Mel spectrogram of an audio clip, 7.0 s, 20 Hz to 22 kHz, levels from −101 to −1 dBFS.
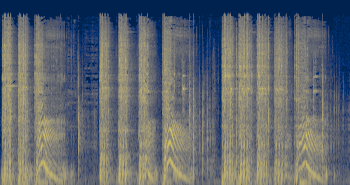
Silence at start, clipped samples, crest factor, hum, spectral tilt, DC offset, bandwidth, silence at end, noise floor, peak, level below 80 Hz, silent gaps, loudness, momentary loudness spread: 0.05 s; under 0.1%; 20 dB; none; -1.5 dB/octave; under 0.1%; 17 kHz; 0.45 s; -43 dBFS; -4 dBFS; -42 dBFS; none; -20 LUFS; 16 LU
